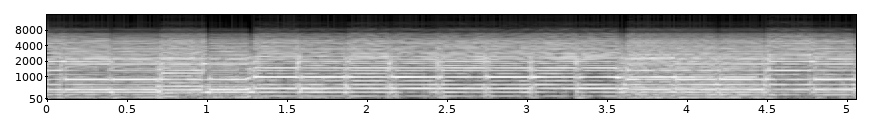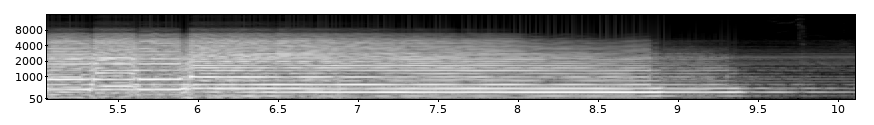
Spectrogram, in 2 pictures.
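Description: An electric guitar plays a lick through effects, with distorted, echoing repeated notes ringing in a rhythmic delay pattern before the final chord sustains and fades out.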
